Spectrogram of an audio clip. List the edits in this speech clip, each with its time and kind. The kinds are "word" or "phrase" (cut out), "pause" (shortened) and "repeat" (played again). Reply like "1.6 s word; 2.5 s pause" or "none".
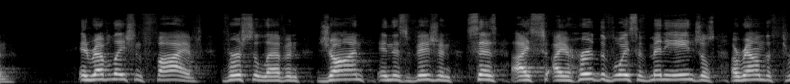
none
